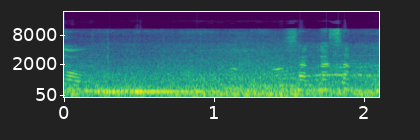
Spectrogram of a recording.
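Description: Steady city street traffic noise with a low engine hum from a passing vehicle.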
